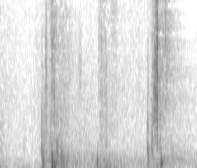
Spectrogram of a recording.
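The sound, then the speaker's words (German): A few faint footsteps climb a narrow, steep spiral staircase in the church library of the Walburgiskerk in Zutphen. The steps come in separate soft scuffs with quiet pauses between them. “Wir gehen durch die schmale, steile Wendeltreppe hinauf bis zum Gelehrtenzimmer.”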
